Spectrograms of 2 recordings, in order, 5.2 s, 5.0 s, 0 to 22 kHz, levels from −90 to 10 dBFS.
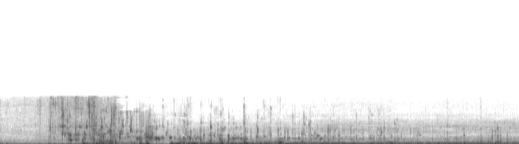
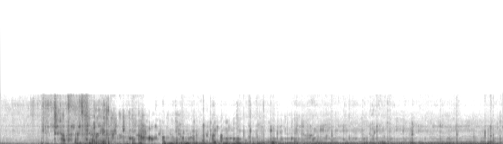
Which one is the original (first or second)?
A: first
